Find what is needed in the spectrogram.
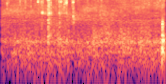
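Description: Steady rumbling road and wind noise from a road bike rolling on asphalt, with a couple of faint clicks in the first second.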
